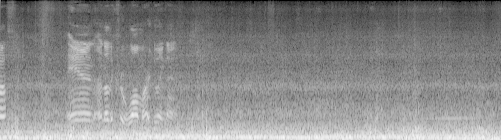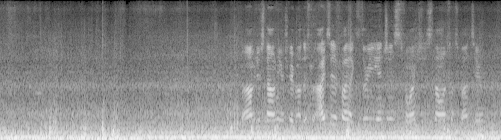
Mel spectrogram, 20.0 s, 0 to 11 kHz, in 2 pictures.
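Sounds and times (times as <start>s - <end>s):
road rumble: 0.0s - 20.0s
truck engine running: 0.0s - 20.0s.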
